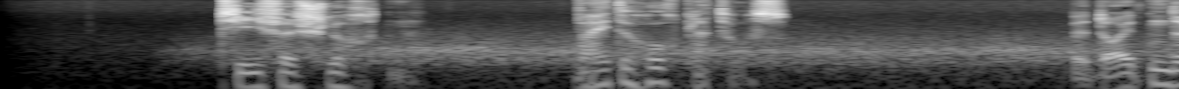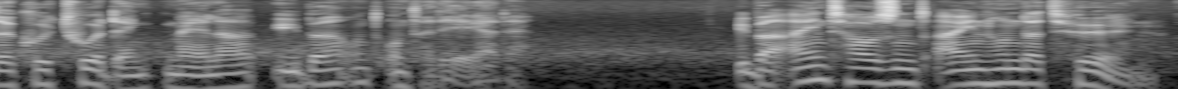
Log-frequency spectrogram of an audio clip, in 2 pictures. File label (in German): Doku; SLOWAKEI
